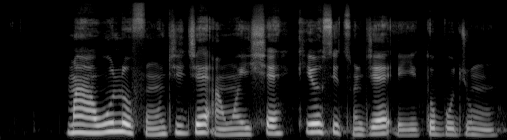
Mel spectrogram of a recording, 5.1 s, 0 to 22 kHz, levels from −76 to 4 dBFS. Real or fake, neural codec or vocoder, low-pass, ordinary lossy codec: fake; autoencoder, 48 kHz, 128 numbers a frame, DAC-VAE, trained on Japanese speech; none; none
